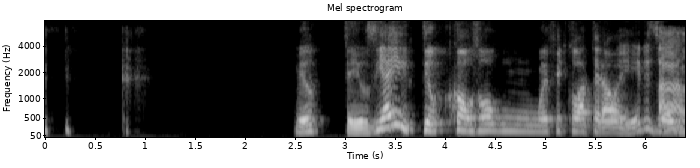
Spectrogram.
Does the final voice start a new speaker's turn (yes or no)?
yes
